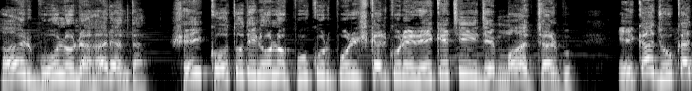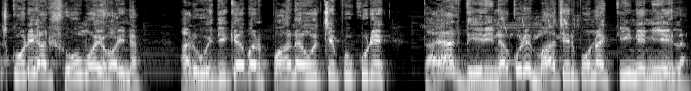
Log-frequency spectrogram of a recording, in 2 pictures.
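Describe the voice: Faint music plays behind a man doing a cartoonish character voice pitched high for a man. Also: moderate pace.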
